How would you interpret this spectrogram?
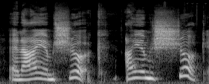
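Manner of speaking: high, loud, shaken emphasis; emphatic shock. Real, not acted. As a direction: punch it out, stunned and insistent. Reliving her shock at the news.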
